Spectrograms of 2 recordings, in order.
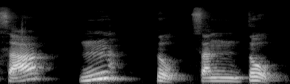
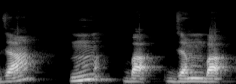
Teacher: ಅನುನಾಸಿಕ ಅಕ್ಷರ ಅದನ್ನ ಅರ್ಧ ಓದಬೇಕು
